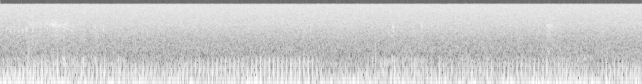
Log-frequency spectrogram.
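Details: Blue British Shorthair cat, male, in England, purring during grooming with a brush; a dense, steady low purr dominates, with only faint occasional brush sounds.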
